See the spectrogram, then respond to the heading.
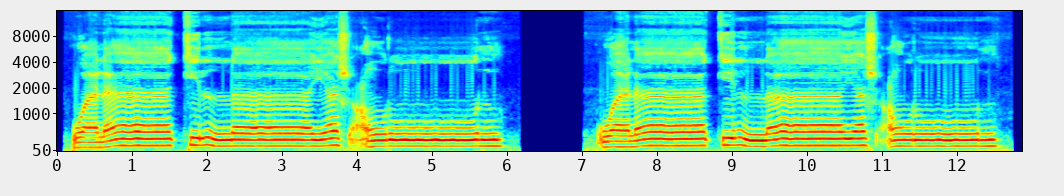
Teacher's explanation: jadi kita baca secara masuk dan tidak dengung masuk itu maksudnya bunyi Nun kita masukkan ke la dan di sini tidak ada dengung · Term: idgham bilagunnah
